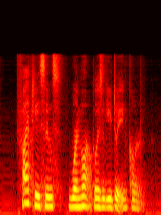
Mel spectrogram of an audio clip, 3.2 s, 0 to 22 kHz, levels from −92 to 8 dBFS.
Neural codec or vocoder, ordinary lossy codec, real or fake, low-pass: codec, 16 kHz, 0.5 kbps, FreqCodec, larger model; none; fake; none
